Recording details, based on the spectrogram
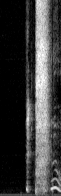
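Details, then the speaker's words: Induced sneeze during a talking recording, speaker reports allergies: short in-breath catch then a loud, explosive sneeze with a brief voiced tail. "oh my God okay that was insane these are really messy if I didn't know any better think I was sick"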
